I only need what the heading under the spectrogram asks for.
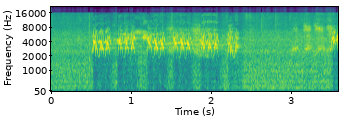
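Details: Asian pied starling from Java imitating kapas tembak and caladi calls: a quick run of sharp, high chirps at about three per second, then a brief pause and a few softer notes.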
